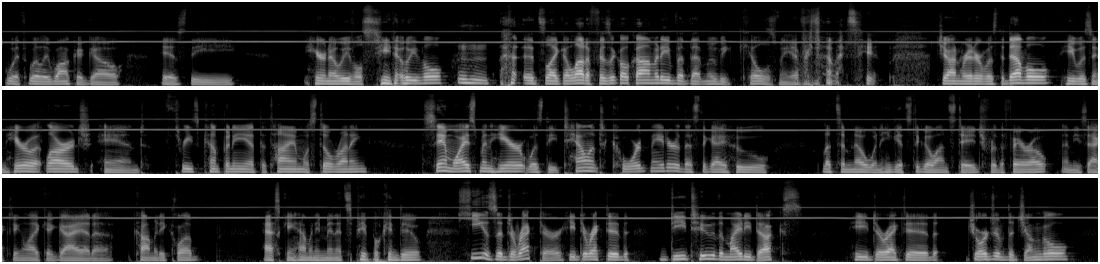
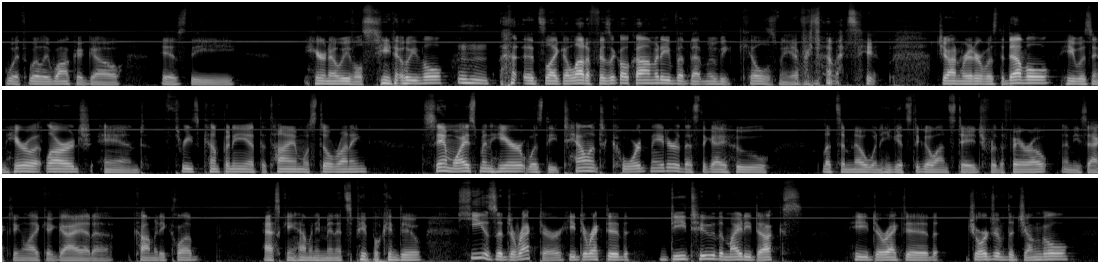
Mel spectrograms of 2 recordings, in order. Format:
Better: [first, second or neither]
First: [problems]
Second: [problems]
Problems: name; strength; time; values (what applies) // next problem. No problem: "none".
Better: second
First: high-pitched whine; loud; throughout; 3 kHz, 8 dB below the speech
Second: high-pitched whine; faint; throughout; 3 kHz, 20 dB below the speech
